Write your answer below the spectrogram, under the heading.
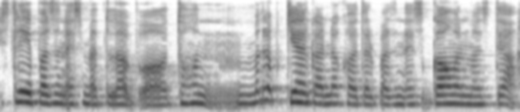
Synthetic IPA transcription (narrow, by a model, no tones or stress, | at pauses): isliepɐzɐnɐsmɐt̪lɐbt̪ɐɦɐnmɐt̪lɐbkʲeːɾkɐɾnɐkʰaːt̪ɐɾpɐzɐnɐsɡaːʋɐnmɐzd̪jaː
